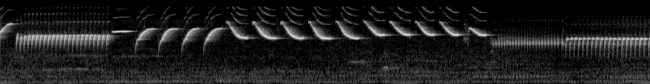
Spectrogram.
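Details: Belgian canary for training: a sustained rolling trill, then a series of loud arched and descending whistled notes, closing with a lower steady rattling trill.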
